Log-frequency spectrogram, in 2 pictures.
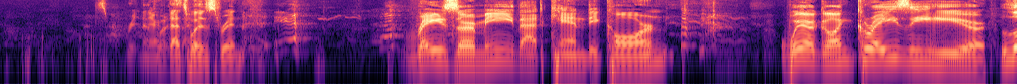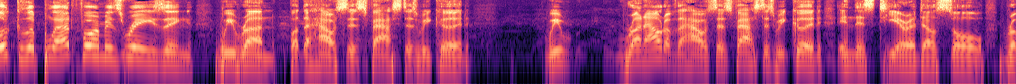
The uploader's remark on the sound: LIVE EVENT [VIDEO]. Record from The Logan Theatre.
